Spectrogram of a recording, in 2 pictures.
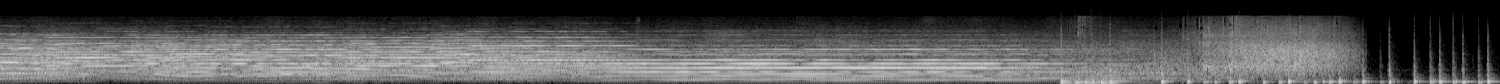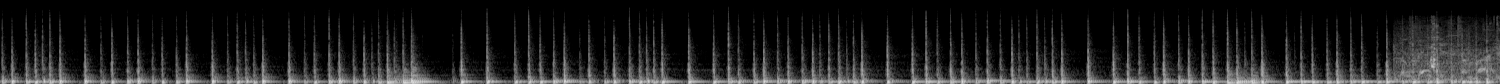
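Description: Pipe organ playing sustained chords for about ten seconds. The sound then cuts abruptly to a low steady hum thick with rapid crackling clicks, with a brief burst of hiss soon after the cut.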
